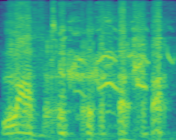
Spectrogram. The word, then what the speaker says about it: laughed: Laughed. With a T? Because you guys always try to correct us, yes. with how we pronounce it. So what do we do now? It's laughed with a T.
